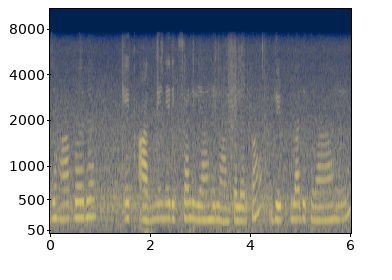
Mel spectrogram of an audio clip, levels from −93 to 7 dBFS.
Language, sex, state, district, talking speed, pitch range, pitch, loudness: Hindi, male, Madhya Pradesh, Dhar, 160 wpm, 205-225 Hz, 220 Hz, -16 LUFS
